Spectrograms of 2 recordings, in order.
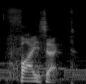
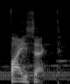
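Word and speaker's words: FYSETC: I asked them once, and they told me Physect. Physect is the pronoun.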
